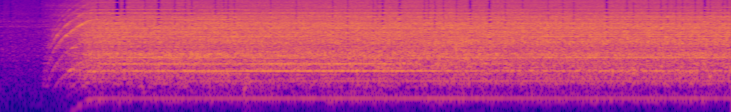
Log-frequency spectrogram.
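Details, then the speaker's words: Air-cooled CNC milling spindle, free-running: spins up quickly to a steady loud airy roar with even whine from its rear cooling fan; normal running, fan noisy. "Bir de bunun gürültüsünü arkadaki havayı sağlayan pervanedeki gürültüyü dinleyelim"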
